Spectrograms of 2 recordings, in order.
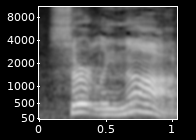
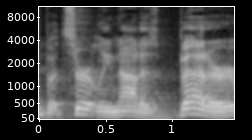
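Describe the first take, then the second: First: Certainly not, hit hard and loud; emphatic denial. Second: Said in the usual way. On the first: Retold or imitated. Preacher voicing Paul's answer, emphatic and loud. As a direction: slam down "Certainly not" as a firm refusal. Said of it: "Paul's emphatic answer".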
